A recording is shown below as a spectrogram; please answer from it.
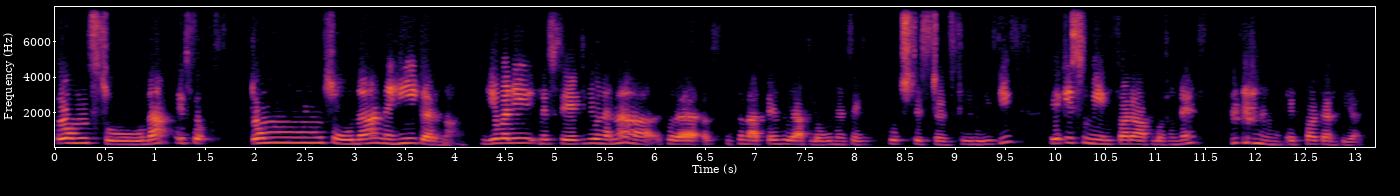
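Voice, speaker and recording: A woman's voice: mid-range voice, unhurried, vocal fry, mellow, poor audio. A woman with a Pakistani Urdu accent teaching Quran recitation rules online, explaining patiently and quizzing her students. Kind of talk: online tajweed lesson to women students.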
